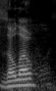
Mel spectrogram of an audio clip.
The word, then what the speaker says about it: Xolo: Guy's name is spelled Xolo. I guess Zolo.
